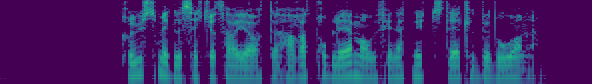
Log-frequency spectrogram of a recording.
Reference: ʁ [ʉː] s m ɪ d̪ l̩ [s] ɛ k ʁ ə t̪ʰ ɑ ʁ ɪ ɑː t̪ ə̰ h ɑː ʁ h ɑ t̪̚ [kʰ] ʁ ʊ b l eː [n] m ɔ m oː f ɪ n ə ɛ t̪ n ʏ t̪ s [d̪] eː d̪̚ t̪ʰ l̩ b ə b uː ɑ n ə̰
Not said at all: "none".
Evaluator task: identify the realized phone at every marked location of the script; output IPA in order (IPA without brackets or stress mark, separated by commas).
ʉː, s, pʰ, none, t̪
